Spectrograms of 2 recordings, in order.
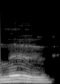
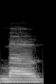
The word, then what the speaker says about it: Moog: I I was just about to move to Arizona to work for a company called Moog. Some people pronounce it Moog. Moog.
